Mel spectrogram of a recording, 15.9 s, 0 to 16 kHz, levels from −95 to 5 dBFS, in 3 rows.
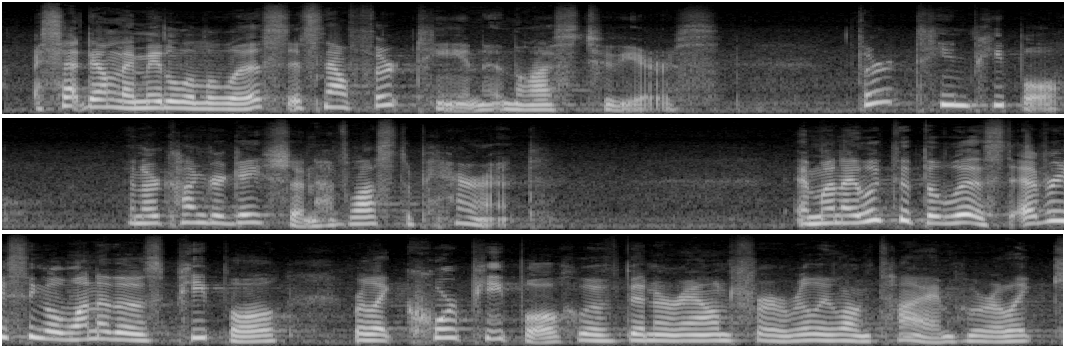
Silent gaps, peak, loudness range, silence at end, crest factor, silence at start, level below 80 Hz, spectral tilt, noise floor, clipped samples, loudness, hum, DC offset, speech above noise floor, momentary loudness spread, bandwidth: none; -6 dBFS; 6 LU; 0 s; 16 dB; 0.15 s; -66 dBFS; -6.5 dB/octave; -51 dBFS; under 0.1%; -21 LUFS; none; under 0.1%; 31 dB; 10 LU; 12.5 kHz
